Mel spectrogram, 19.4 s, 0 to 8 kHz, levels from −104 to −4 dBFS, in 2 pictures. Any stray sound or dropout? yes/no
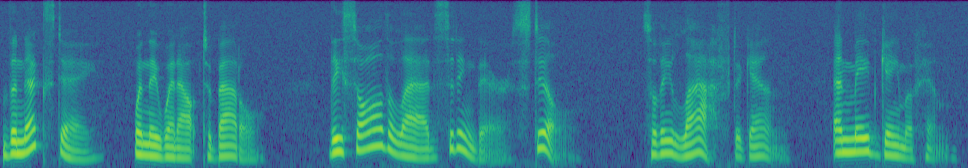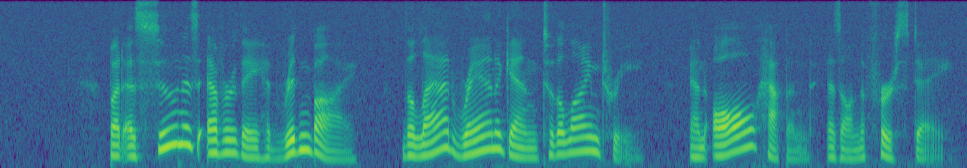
no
